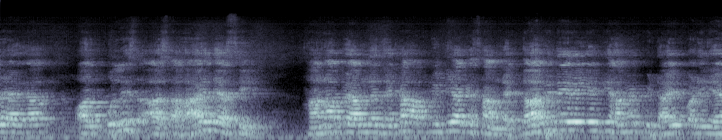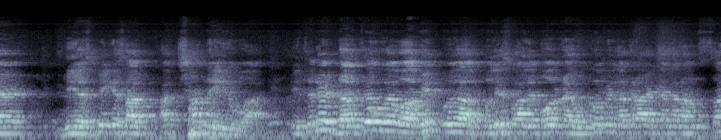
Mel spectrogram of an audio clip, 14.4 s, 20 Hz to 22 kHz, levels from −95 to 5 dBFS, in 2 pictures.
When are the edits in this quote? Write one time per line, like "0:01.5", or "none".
none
